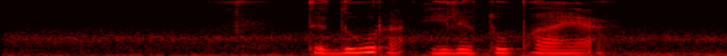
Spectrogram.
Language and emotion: Russian, angry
